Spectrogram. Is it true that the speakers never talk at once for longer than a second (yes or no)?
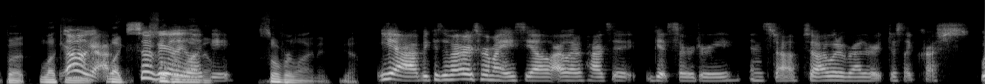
no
